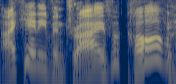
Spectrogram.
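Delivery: put-on sing-song, old-fashioned nineteen-fifties housewife voice. Mocking a woman who says her husband does the finances, imitating a 1950s housewife. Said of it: "she sounds like a fucking nineteen fifties housewife".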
